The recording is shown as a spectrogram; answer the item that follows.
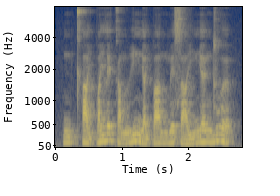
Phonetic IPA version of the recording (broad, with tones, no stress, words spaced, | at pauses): ŋi˩˧kʰa˧˩j ba˧˥jle˥˨ka˩mʋi˧˥ ɲa˩jpaː˧nme˧˥saː˩˧j ɲɛː˧ŋdu˥˨ə̯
